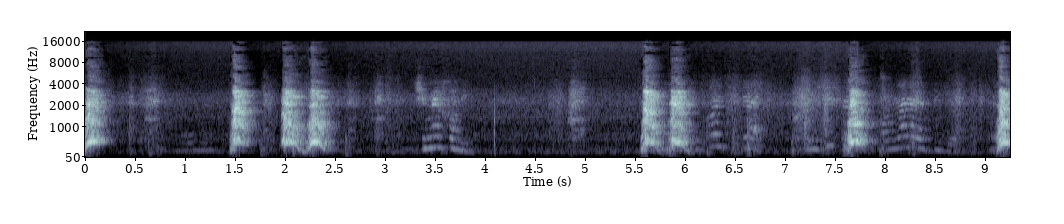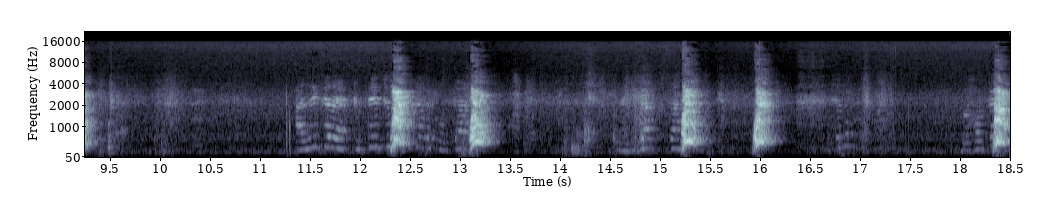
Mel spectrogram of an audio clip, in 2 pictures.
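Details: Beau, a five-month-old English Springer Spaniel, barks while playing with a door spring: sharp, loud barks come singly and in quick pairs at irregular gaps, with softer human voices murmuring between them.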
